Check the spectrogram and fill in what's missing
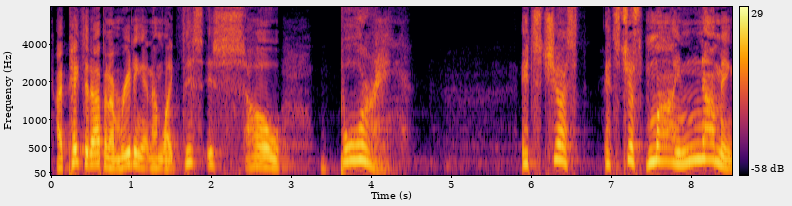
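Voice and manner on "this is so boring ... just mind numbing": drawn-out, bored complaint; bored whine. Retold or imitated. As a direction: drag the words like a bored kid. Bored reading as a kid.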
